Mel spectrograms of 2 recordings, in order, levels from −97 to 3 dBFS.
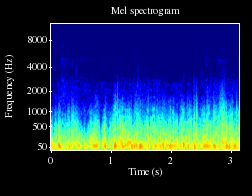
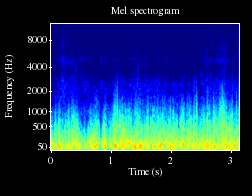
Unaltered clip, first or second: second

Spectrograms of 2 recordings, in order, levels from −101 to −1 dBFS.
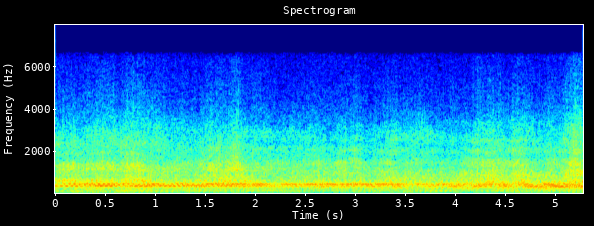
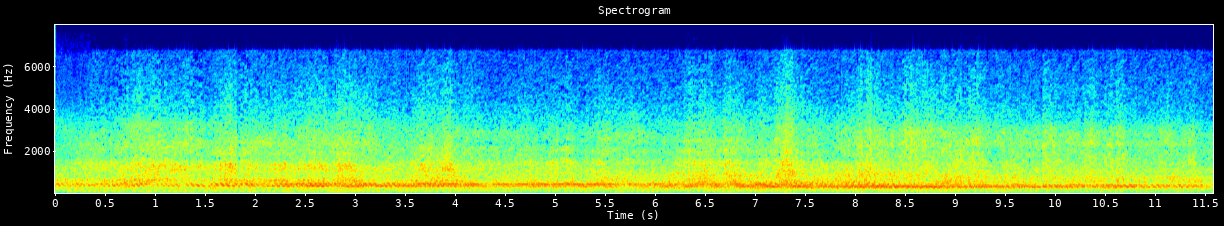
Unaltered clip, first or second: first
